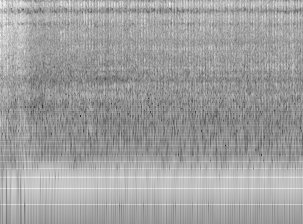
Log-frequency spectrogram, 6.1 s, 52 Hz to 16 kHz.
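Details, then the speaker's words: 1978 Honda Goldwing GL1000 after setting points ignition timing, previously not running at all: fires at once into a smooth, low, steady hum with an even beat and no misses; healthy idle. "Fires right up. Purrs like"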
